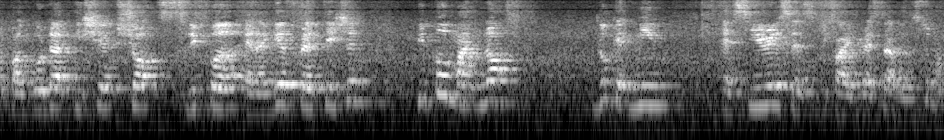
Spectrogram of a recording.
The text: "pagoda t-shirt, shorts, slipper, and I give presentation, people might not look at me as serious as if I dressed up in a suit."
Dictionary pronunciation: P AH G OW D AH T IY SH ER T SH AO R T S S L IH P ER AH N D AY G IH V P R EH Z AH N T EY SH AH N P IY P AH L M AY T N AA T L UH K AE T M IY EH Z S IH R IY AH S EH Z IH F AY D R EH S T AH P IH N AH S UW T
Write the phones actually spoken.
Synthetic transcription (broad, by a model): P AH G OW D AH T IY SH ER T SH AO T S S L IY P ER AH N AY G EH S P L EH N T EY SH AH N P IY P AH L M AY T N AA T L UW K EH T M IY EH S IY R IY AH S EH S IH F AY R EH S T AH B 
